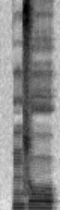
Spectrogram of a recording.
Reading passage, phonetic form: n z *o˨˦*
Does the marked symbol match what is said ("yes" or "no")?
no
